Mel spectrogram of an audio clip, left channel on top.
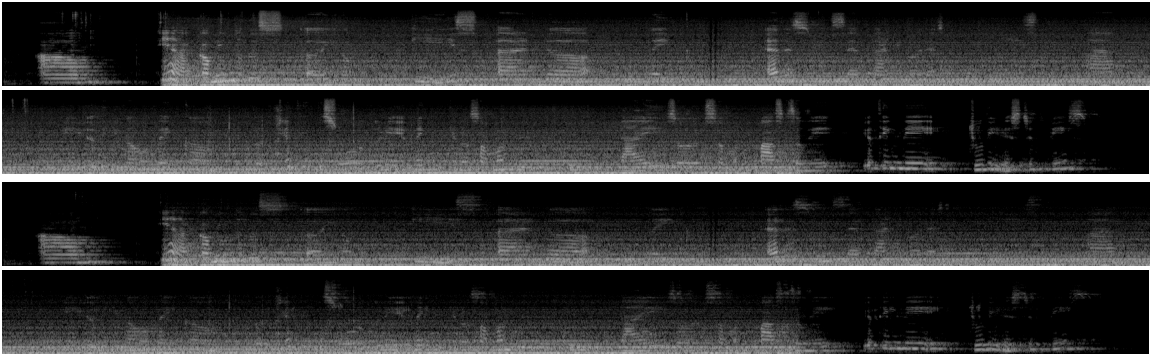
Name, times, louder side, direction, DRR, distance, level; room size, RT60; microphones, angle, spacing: voice 1, 0.4-1.0 1.6-3.6 4.1-6.0 6.4-6.7 7.6-10.3 10.8-11.3 12.1-13.6 14.0-16.8 17.1-19.8 20.1-20.8 21.1-22.3, left 3 dB, 70° left, 2 dB, 4.1 m, -34 dB
sound 1, 1.6-19.5, equal, 45° left, 2.0 m, -28 dB
29.5 x 27.0 x 5.6 m, 0.75 s
head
